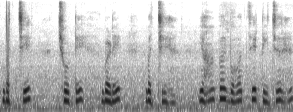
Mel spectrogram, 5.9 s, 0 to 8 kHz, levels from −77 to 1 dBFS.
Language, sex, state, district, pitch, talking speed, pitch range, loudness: Hindi, female, Punjab, Pathankot, 215 Hz, 110 wpm, 200-230 Hz, -16 LUFS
